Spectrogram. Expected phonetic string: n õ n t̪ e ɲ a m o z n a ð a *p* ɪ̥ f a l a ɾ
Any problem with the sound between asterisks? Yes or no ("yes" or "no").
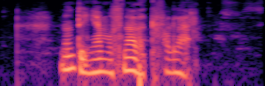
yes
